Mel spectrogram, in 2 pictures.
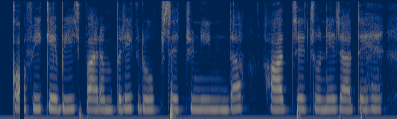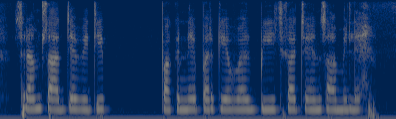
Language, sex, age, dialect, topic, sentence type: Hindi, female, 51-55, Hindustani Malvi Khadi Boli, agriculture, statement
